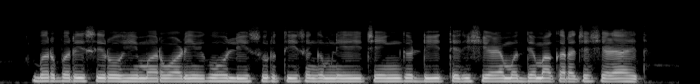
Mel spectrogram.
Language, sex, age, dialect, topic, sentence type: Marathi, male, 31-35, Standard Marathi, agriculture, statement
